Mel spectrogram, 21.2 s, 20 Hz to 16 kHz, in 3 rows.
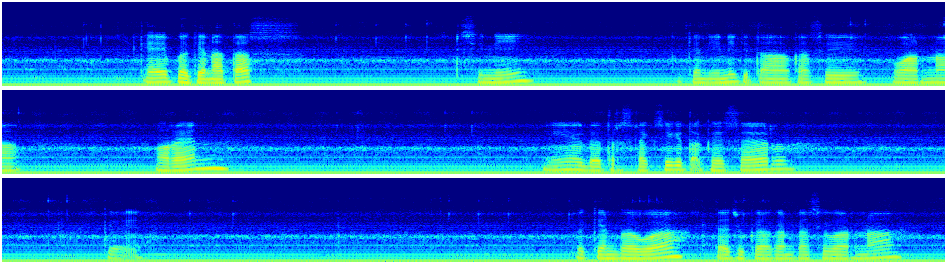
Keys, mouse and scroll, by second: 4.3 s, 10.6 a, 11.3 Tab, 13.3 KP_1, 14.9 Tab, 16.9 z, 17.5 z.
